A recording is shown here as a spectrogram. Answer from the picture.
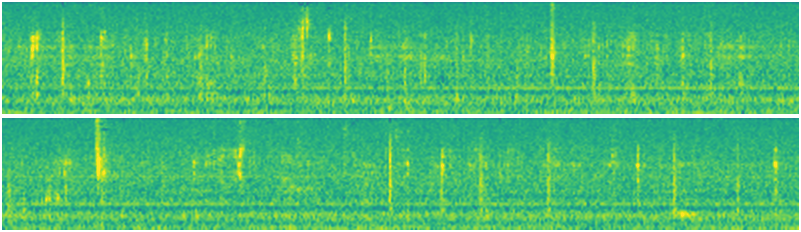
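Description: Close-up mouth sounds of a person chewing pieces of bakso meatball: scattered small wet clicks and smacks over a steady low hum.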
